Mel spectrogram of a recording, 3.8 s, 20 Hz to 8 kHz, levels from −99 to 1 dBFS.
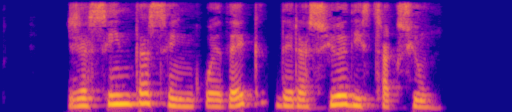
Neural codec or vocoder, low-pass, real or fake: none; 7.2 kHz; real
